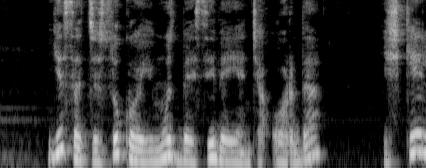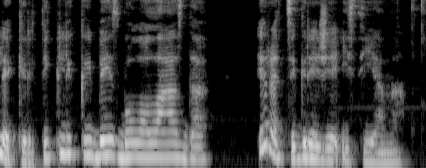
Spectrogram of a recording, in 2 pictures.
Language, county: Lithuanian, Alytus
